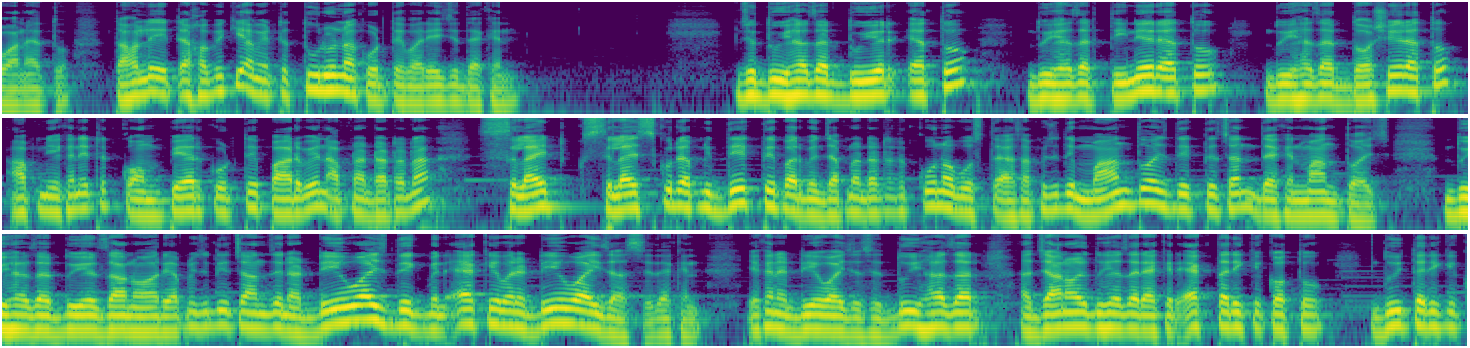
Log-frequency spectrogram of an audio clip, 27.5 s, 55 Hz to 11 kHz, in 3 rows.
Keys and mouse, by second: 1.5 shift+click, 4.6-5.8 drag, 6.3-7.2 drag, 8.3-9.0 drag, 9.9-10.6 drag, 11.3 click, 13.3 click, 13.8 click, 14.7 click, 16.4-17.7 drag, 19.5 click, 20.5 click, 22.5-23.5 drag, 25.3 click, 26.9 click.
